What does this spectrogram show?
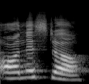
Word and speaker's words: honest: So, here H is silent. So, we are using an as the article, which is indefinite article. So, what is that we should not do? My teacher is an honest woman is the wrong usage.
